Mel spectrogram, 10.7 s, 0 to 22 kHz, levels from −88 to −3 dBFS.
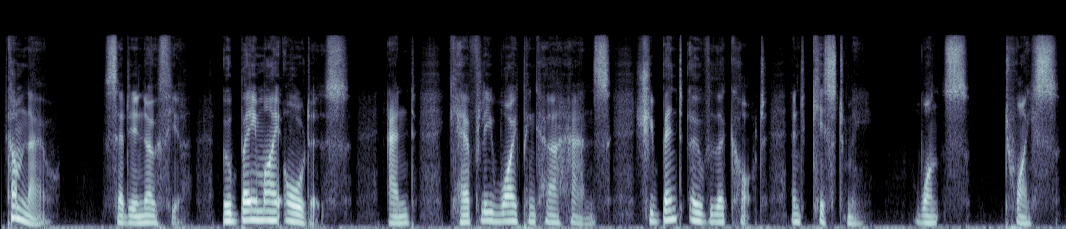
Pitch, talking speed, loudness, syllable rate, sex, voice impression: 130 Hz, 125 wpm, -21 LUFS, 4.1 syllables/s, male, masculine, adult-like, tensed, slightly powerful, bright, clear, fluent, intellectual, refreshing, friendly, slightly unique, slightly wild, lively, light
